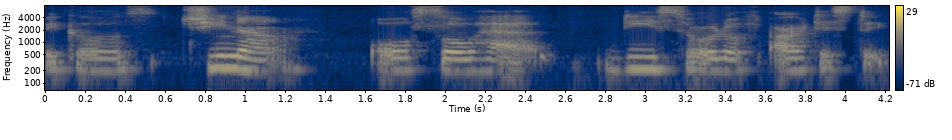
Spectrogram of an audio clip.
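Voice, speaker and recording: Speaking at a very slow pace, the voice carries a non-native accent. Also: woman. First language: not English (English is third language). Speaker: costume design student vlogger. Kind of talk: video blog explanation. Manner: hesitant, some stuttering.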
